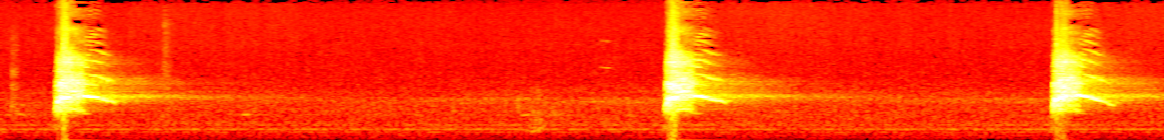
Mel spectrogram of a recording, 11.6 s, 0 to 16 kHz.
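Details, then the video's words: A fox calling in a back yard around 1:15 am in June, giving three harsh, explosive screaming barks spaced about four to six seconds apart, each with a falling tail, over a faint steady hum. "Fox Calling"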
